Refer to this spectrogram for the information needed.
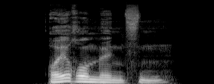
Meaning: plural of Euromünze
- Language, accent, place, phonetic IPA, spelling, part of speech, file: German, Germany, Berlin, [ˈɔɪ̯ʁoˌmʏnt͡sn̩], Euromünzen, noun, De-Euromünzen.ogg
